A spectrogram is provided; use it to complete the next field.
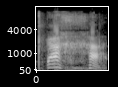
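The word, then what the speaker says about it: caja: 허벤, 까, 따, 빠에서 까하, 이렇게 되겠죠. 까하, 히읗 발음을 강하게 한다.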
